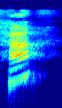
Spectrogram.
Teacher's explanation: Ha will get sifa of rakhawa because you are giving it sukun because of the waqf. So it will bring rakhawa here.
